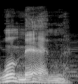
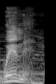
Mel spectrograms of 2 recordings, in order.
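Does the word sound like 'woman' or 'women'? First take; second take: woman; women. First: The plural sounds like the singular 'woman'. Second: The plural sounds distinct from the singular. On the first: The speaker calls it wrong. "I like I'm saying woman" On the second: The speaker calls it right. "that does sound better"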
